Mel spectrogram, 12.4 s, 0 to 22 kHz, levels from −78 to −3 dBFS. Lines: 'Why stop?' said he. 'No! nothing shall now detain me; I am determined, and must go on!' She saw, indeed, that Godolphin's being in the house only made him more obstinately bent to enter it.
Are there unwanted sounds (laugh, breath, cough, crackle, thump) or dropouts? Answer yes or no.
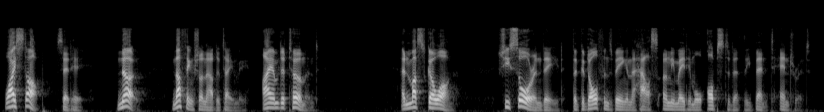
no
